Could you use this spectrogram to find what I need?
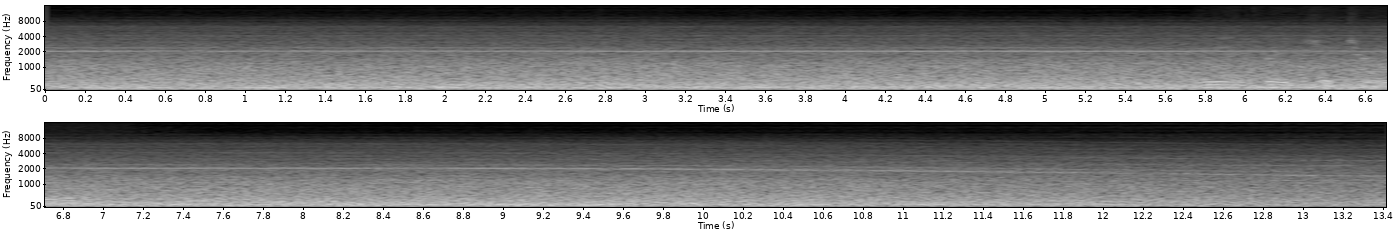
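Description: Jet engines roar steadily with a high whine.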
